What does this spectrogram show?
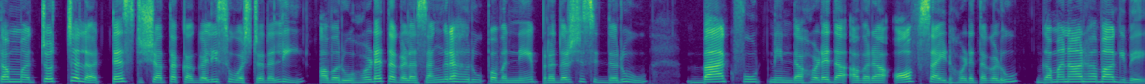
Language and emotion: Kannada, neutral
